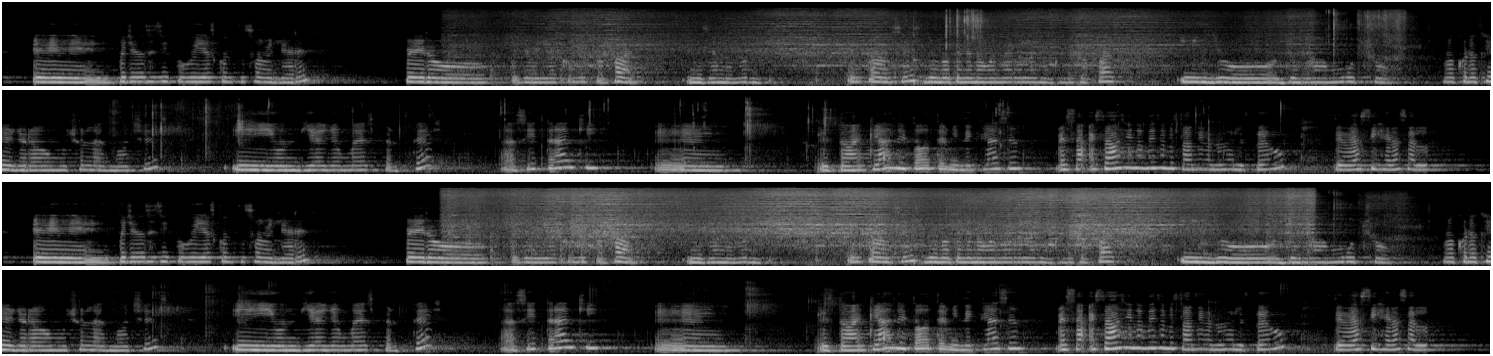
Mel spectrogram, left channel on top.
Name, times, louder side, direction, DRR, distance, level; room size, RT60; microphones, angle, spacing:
voice 1, 0.3-3.1 4.0-6.4 6.8-7.6 8.4-11.5 11.7-13.9 14.4-16.5 17.2-19.3 19.9-20.9 21.4-22.3 23.0-25.1 25.4-27.7 28.2-29.1, right 1 dB, 10° right, 14 dB, 0.5 m, -27 dB
sound 1, 4.4-13.1, right 11 dB, 60° right, 0.9 m, -30 dB
Chewing mastication, 8.7-28.3, left 7 dB, 55° left, 1.8 m, -47 dB
28.0 x 14.0 x 7.2 m, 2.1 s
head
